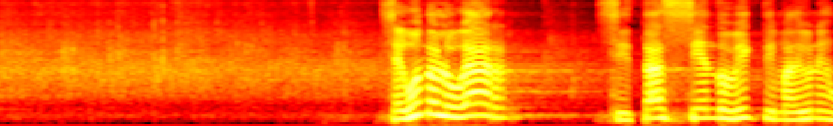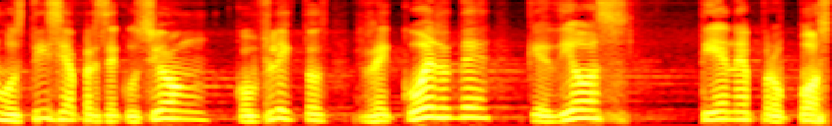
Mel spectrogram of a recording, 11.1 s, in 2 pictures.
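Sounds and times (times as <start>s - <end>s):
audience applause: 0.0s - 2.7s
speech: 2.6s - 11.0s.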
